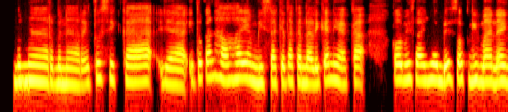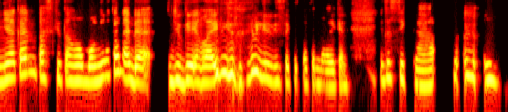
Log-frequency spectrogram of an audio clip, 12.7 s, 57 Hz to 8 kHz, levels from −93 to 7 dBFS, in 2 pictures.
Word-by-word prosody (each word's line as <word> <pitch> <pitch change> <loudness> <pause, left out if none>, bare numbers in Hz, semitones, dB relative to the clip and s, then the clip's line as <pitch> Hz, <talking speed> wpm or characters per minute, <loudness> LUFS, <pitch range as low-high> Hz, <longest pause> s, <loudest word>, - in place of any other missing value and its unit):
Bener 225 -1 +2
bener. 200 -2 0
Itu 255 +5 -2
sih, 245 -1 -4
Kak. 220 0 -1
Ya, 195 -3 -1
itu 230 +2 +1
kan 265 +1 +2
hal-hal 240 +1 +3
yang 235 - +1
bisa 215 0 0
kita 225 0 +1
kendalikan 210 +1 +1
ya, 220 -4 +1
Kak. 215 -1 -1 0.3
Kalau 240 0 +2
misalnya 235 -1 +2
besok 240 +2 +2
gimananya 225 +2 +2
kan, 310 +4 -1
pas 265 -1 0
kita 250 -2 -3
ngomongnya, 225 +3 +1
kan 335 +1 +4
ada 215 -2 +2 0.2
juga 225 0 +1
yang - - -3
lain 215 +7 +5 0.2
gitu, 270 - -5
kan 305 - +1
gak 250 -3 -2
bisa 215 -1 -5
kita 195 - -10
kendalikan. 180 -2 -5 0.4
Itu 250 +3 -2
sih, 250 -3 -5
Kak. 190 -1 -3 0.4
Heeh 285 - -1 0.2
heeh. 235 -1 0
225 Hz, 185 wpm, -15 LUFS, 215-245 Hz, 0.4 s, lain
